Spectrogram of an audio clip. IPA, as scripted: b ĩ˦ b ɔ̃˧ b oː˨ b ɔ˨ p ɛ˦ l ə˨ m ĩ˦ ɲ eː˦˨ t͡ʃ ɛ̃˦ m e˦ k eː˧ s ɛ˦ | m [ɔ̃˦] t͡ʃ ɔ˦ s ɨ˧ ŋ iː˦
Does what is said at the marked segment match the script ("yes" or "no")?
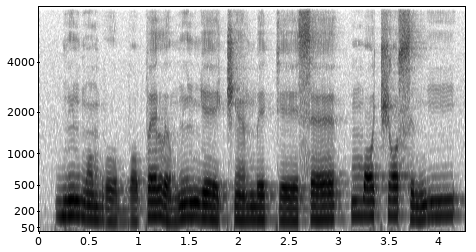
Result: no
